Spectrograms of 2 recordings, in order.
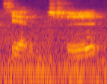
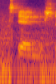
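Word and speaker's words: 简直: Lalu yang kedua, titik merah yang kedua, ini bacanya 简直. 简直 itu pinginnya J-I-A-N, ada 3, 简. Lalu 直 Z-H-I ada 1, 简直.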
